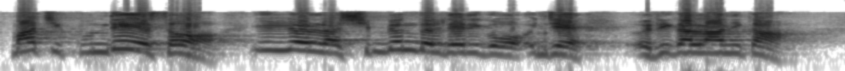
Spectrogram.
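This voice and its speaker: A male pastor with a Gyeongsang Korean accent preaching a sermon, animated, acting out voices in dialect and swinging from shouts to mutters. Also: very high-pitched, normal speed.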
